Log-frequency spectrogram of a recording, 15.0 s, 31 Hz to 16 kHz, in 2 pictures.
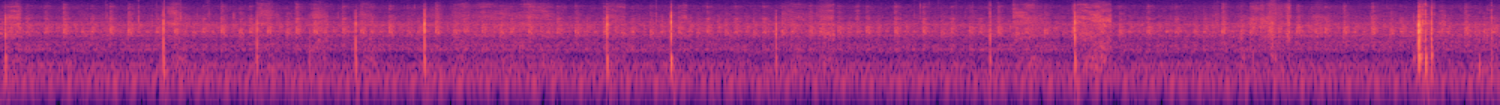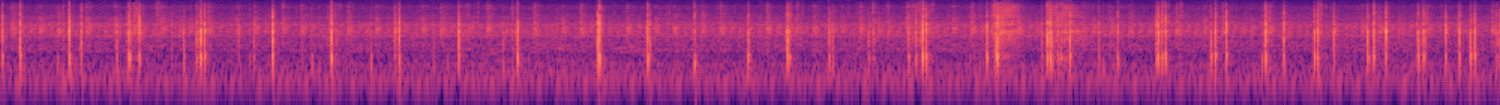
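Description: Fingertips and short nails scratch and tap the white printed "Happy Family" paper-covered cardboard front cover of a closed photo album held upright. Sparse, quiet clicks over a steady low hum build after about 7 seconds into rapid, sharp taps with bright scratchy edges. The hits are short and dry, with no ringing.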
